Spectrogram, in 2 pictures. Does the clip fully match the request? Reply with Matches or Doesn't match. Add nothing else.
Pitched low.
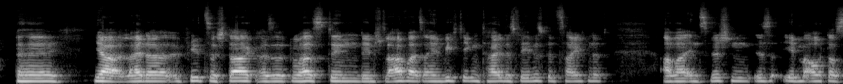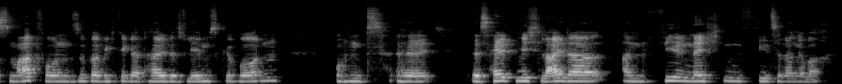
Doesn't match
